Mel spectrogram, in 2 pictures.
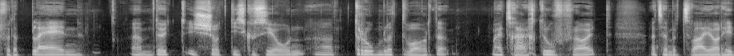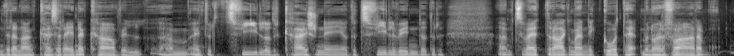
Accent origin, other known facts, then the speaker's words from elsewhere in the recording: Zurich, Switzerland; ich bin gern Zürcher und ich bin Zürcher.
